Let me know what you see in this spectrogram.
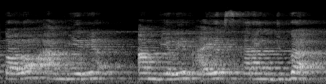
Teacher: itu harus ada penekanan di akhir kalimat harus nada tinggi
